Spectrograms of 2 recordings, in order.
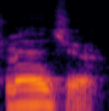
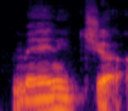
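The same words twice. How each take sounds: First: Said in the usual way. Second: MANAGER in a put-on British accent. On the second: Shown as a demonstration. Repeating the coach's title, mock British accent. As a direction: softly imitate British "manager".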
